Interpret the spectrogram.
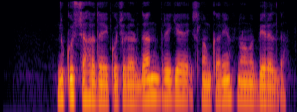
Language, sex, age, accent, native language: Uzbek, male, under 19, Toshkent viloyati, Uzbek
